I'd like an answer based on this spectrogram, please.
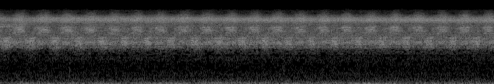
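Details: Japanese summer cicadas in the rain make a loud, unbroken, high-pitched buzzing wall of sound, softly throbbing at a quick regular rate, with nothing else clearly audible.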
